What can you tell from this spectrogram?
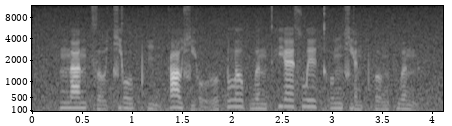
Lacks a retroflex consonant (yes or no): yes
